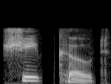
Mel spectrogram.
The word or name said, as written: sheepcote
